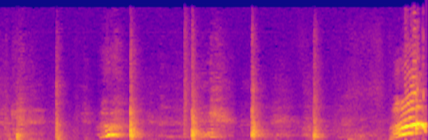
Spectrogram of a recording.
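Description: Children wrestling on a carpeted floor: about six sharp slaps and thumps of hands, feet and bodies striking each other and the floor, with short vocal sounds between them.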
